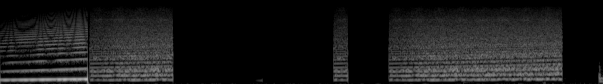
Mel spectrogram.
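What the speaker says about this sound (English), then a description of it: "We'll bring in the 140 riser just so we have something on beat." A riser sound effect played from an Akai MPC One, a clean electronic tone sweeping upward with a steady buzz, cut into separate bursts with silent gaps between them.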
